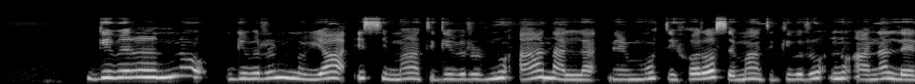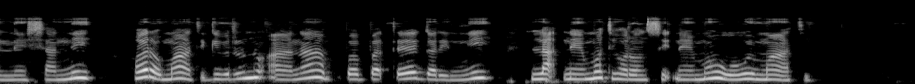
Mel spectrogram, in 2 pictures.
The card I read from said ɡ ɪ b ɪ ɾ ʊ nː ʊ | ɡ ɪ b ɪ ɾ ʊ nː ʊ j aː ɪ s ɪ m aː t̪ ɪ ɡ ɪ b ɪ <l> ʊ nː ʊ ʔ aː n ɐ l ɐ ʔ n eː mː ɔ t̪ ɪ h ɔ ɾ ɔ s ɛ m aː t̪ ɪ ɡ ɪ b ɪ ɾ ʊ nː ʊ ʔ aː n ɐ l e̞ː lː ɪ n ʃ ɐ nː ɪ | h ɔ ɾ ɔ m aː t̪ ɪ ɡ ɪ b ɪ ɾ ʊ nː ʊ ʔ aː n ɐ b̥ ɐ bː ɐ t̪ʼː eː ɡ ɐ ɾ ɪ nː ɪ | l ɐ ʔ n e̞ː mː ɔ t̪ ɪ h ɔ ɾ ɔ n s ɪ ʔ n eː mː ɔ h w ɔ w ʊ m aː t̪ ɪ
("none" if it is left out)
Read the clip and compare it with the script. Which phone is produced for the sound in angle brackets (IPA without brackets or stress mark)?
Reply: ɾ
